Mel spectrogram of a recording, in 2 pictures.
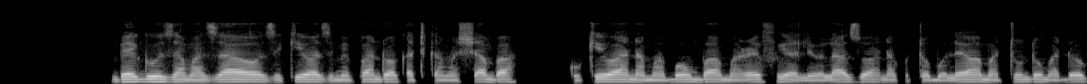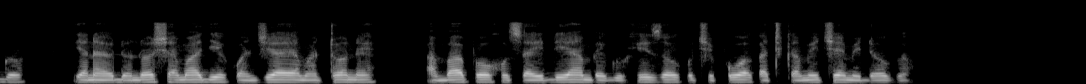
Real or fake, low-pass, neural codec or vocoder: real; 7.2 kHz; none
